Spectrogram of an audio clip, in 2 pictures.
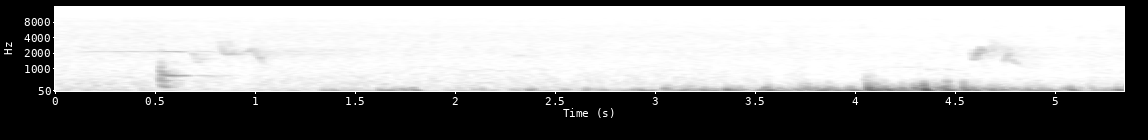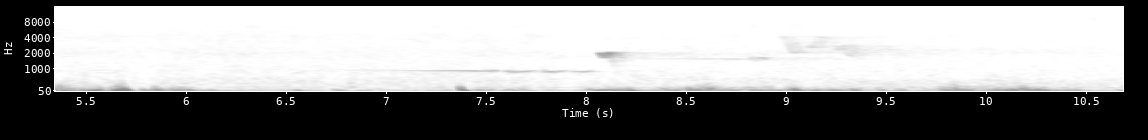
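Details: Japanese bush warbler in a rural countryside chorus: several whistled phrases, including a long steady note that breaks into a sharp rising flourish, plus short higher notes, over a continuous low rumbling background.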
